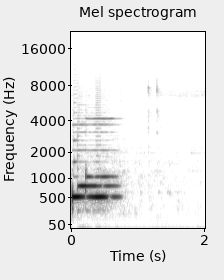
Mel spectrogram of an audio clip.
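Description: A loud, short chime: a few quick struck notes, then one held tone that stops after under a second. Two faint clicks follow.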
